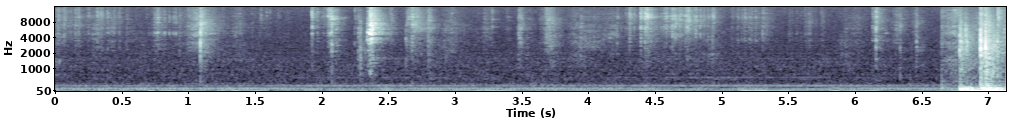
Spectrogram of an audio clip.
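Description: Scissors snipping through paper in a series of separate short cuts, over a steady low hum. A loud thump comes near the end.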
